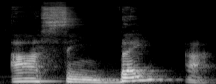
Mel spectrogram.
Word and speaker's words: assembleia: Opa, já identifiquei a sílaba mais forte. Essa aqui. Essa sílaba é a última, penúltima ou antepenúltima? Vamos contar? Última, penúltima, antepenúltima. Ou seja, a penúltima sílaba é a mais forte. Uma, duas. Então, de fato, é uma paroxítona.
